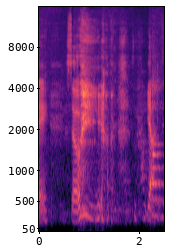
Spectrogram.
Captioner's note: laughing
